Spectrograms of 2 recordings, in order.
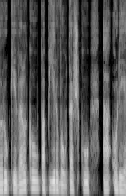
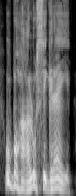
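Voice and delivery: louder, pitying exclamation of Ubohá Lucy Gray; a touch louder lament for the girl; pitying cry; 3 semitones higher, 3 dB louder than usual. A narrator's reading. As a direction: cry out the name in pity. Cries out in pity, then echoed.

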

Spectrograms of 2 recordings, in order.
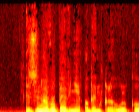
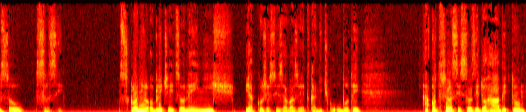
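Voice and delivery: usual speaking voice

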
